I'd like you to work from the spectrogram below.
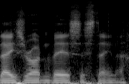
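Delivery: ordinary talk, nothing marked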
